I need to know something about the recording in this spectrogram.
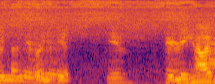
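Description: A man speaking in short phrases over a steady high hiss, with a pause in the middle.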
